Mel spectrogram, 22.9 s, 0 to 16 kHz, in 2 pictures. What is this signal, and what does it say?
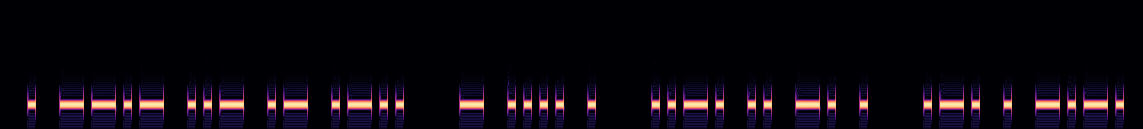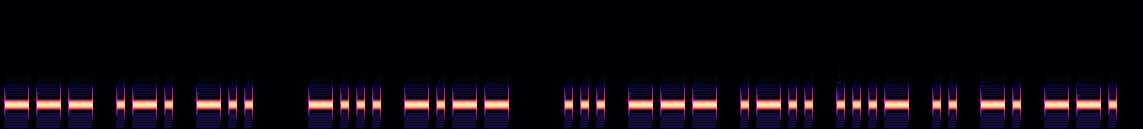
Morse code, heard as a keyed tone, about 16 wpm, 700 Hz. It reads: EQUAL THE FINE RECORD BY SOLVING
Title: Pangram Challenge v2 - 15wpm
